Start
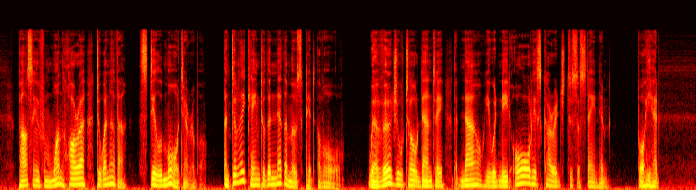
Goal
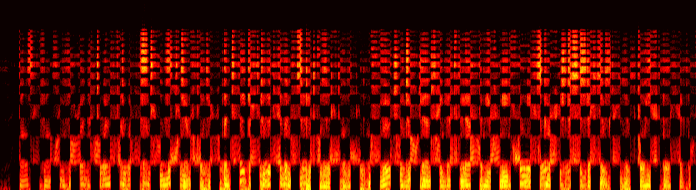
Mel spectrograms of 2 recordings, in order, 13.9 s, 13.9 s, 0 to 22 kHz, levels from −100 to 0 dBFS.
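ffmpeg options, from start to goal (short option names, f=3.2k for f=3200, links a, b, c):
-filter_complex "[0:a]agate=range=-15dB:threshold=-53dB:ratio=16:detection=peak,acompressor=threshold=-35dB:ratio=12,equalizer=f=5.3k:w=2.9:g=13.5,flanger=delay=6.7:depth=5.6:regen=-35:speed=0.43:shape=triangular,equalizer=f=1.3k:w=1.3:g=-11.5,asplit=2[a][b];[b]adelay=499,lowpass=f=2.1k:p=1,volume=-5dB,asplit=2[c][d];[d]adelay=499,lowpass=f=2.1k:p=1,volume=0.29,asplit=2[e][f];[f]adelay=499,lowpass=f=2.1k:p=1,volume=0.29,asplit=2[g][h];[h]adelay=499,lowpass=f=2.1k:p=1,volume=0.29[i];[a][c][e][g][i]amix=inputs=5:normalize=0,dynaudnorm=f=370:g=13:m=15dB,afftfilt=real='re*gt(sin(2*PI*2.5*pts/sr)*(1-2*mod(floor(b*sr/1024/570),2)),0)':imag='im*gt(sin(2*PI*2.5*pts/sr)*(1-2*mod(floor(b*sr/1024/570),2)),0)':win_size=1024:overlap=0.75,volume=1dB"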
